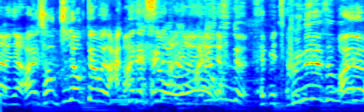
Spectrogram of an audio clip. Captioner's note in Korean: 웃음 소리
